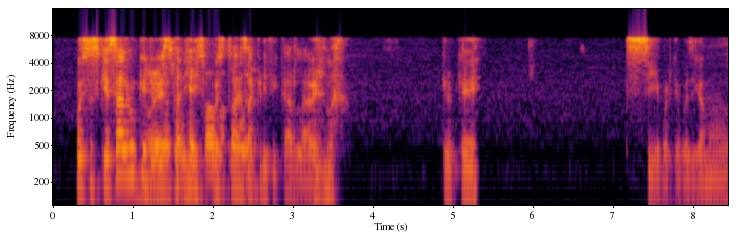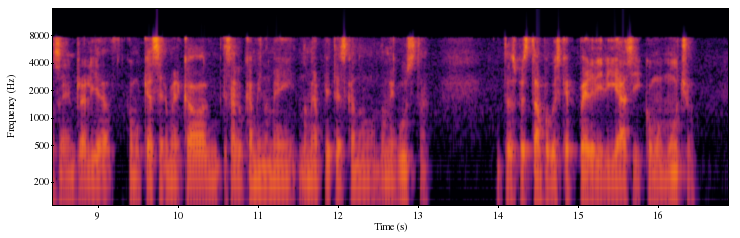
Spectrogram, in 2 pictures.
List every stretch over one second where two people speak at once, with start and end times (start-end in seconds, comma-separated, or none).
1.1-2.6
